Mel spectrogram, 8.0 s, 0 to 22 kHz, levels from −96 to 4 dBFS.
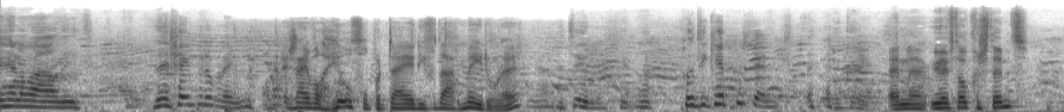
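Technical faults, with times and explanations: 1.54–4.45 s: digital radio blending to analogue. The receiver lost the digital stream and cross-faded over about 240 ms to the station's FM broadcast, then back at 4.45 s. On FM a faint hiss sits roughly 40 dB under the programme. The level doesn't jump, and both ends are smooth fades rather than hard cuts, which separates this from a simple dropout or low-pass switch.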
